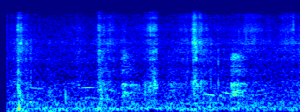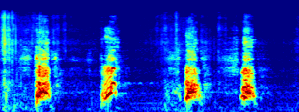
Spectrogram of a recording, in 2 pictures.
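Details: German Shepherd barking during protection work: after about three seconds of quiet shuffling and faint background noise, four loud, sharp, deep barks follow, spaced roughly every half second to second.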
